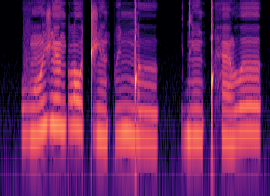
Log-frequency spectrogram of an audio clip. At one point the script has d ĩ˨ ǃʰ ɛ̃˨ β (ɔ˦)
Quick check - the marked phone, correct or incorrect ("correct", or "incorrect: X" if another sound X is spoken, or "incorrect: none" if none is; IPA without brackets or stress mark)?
incorrect: ə˦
